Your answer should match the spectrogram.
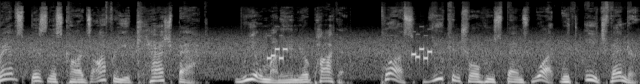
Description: Five-tone selective call (EEA), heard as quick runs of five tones, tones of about 40 ms, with radio hiss and speech in English. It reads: 35030 64038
